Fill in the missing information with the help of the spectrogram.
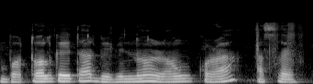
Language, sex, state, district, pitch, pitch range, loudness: Assamese, male, Assam, Sonitpur, 130 Hz, 120-140 Hz, -19 LUFS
